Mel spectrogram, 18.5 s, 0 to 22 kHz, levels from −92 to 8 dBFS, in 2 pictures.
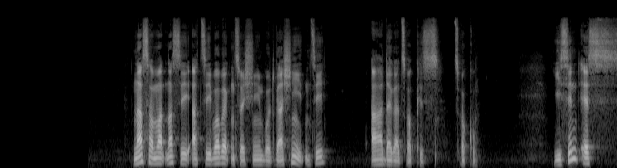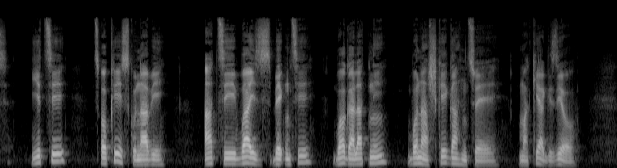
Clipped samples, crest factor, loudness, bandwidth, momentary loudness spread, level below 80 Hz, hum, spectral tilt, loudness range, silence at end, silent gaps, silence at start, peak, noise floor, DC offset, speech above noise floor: under 0.1%; 26 dB; -28 LUFS; 14 kHz; 13 LU; -76 dBFS; none; -4 dB/octave; 6 LU; 0.65 s; none; 2 s; -4 dBFS; under -90 dBFS; under 0.1%; over 62 dB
